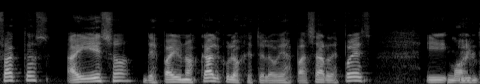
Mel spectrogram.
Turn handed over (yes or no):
no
